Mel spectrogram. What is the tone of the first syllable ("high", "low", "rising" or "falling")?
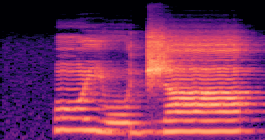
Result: high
